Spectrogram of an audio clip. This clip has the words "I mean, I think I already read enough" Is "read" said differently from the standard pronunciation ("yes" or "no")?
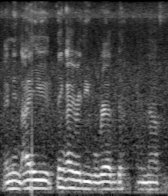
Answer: no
